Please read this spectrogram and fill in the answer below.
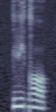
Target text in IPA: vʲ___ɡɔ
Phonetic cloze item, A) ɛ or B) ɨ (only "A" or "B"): B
